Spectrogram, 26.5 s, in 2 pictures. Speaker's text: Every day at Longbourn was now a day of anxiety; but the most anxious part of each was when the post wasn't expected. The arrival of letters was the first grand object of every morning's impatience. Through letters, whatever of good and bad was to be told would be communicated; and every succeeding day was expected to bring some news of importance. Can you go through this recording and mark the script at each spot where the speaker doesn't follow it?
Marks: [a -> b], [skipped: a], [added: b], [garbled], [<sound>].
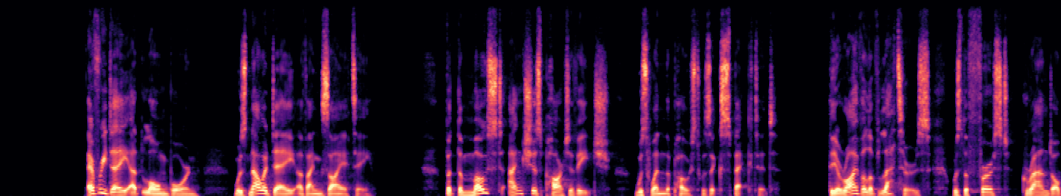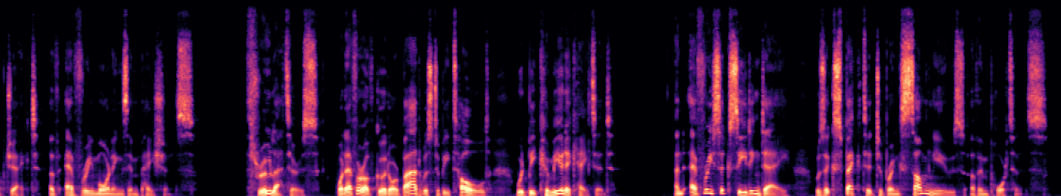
Every day at Longbourn was now a day of anxiety; but the most anxious part of each was when the post [wasn't -> was] expected. The arrival of letters was the first grand object of every morning's impatience. Through letters, whatever of good [and -> or] bad was to be told would be communicated; and every succeeding day was expected to bring some news of importance.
